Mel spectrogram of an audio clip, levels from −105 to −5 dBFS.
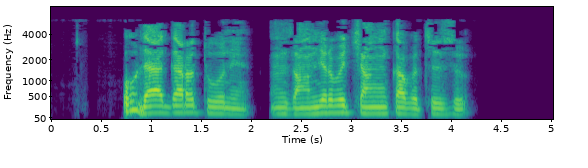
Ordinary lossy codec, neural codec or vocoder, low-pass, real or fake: MP3, 24 kbps; none; 7.2 kHz; real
